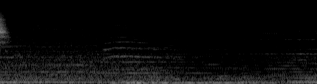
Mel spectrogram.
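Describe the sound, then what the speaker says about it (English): Pet cats meow faintly in a quiet room, one short cry near the start and soft calls later, under a low steady hum with no talking. "You can hear my cats."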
